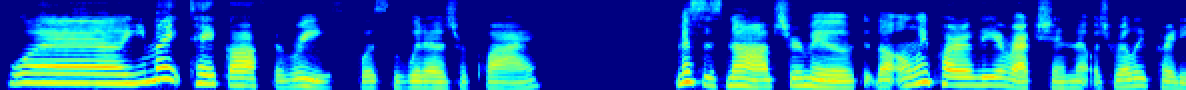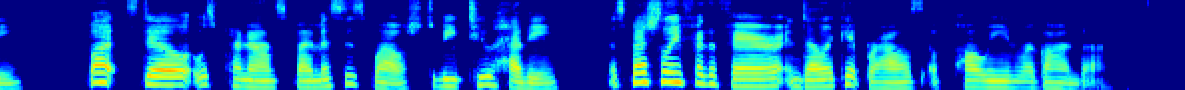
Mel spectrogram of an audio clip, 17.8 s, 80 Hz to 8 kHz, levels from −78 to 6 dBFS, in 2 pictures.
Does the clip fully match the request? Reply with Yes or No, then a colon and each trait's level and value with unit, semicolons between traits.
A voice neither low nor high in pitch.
Yes: medium, 180 Hz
